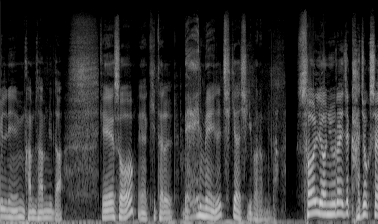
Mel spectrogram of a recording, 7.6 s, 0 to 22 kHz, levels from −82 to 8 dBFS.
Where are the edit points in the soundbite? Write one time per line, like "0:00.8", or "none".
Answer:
0:02.0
